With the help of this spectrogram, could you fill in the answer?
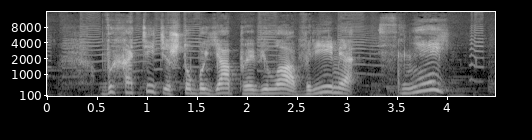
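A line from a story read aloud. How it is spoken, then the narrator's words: Exclaiming. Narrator (Russian): Воскликнула Октавия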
